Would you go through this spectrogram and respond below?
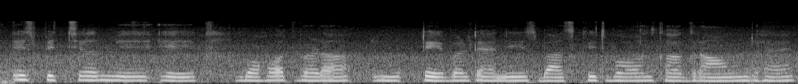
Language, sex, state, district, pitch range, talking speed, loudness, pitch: Hindi, female, Chandigarh, Chandigarh, 170-185 Hz, 100 wpm, -16 LUFS, 175 Hz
